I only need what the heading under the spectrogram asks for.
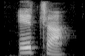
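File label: "этша", Komi, female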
